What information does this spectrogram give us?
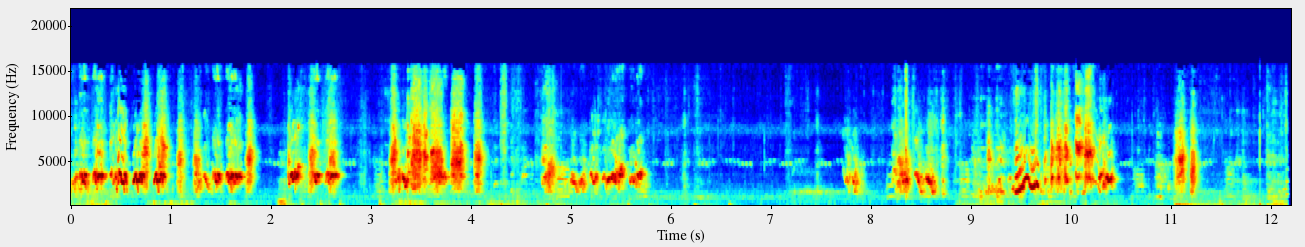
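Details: Pet lacewing budgerigar delivering bursts of raspy, buzzy warbling and squawks, with quick chirps and clicks, broken by a quiet stretch midway before more chattering; some soft fluttering between bouts.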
